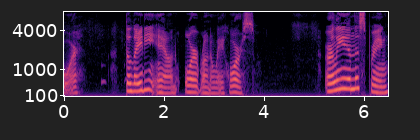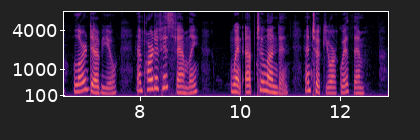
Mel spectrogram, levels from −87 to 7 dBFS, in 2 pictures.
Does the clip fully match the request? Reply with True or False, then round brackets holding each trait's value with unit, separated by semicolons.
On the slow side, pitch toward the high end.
True (130 wpm; 230 Hz)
